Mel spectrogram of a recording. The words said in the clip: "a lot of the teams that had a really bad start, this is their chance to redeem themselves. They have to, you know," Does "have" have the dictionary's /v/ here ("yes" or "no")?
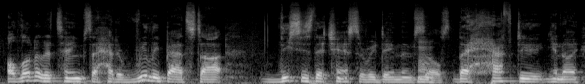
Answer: no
